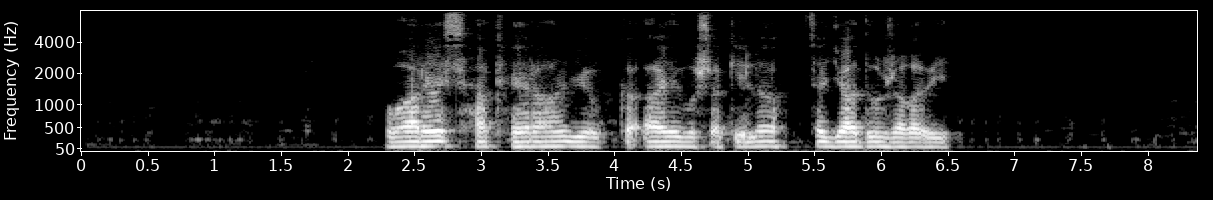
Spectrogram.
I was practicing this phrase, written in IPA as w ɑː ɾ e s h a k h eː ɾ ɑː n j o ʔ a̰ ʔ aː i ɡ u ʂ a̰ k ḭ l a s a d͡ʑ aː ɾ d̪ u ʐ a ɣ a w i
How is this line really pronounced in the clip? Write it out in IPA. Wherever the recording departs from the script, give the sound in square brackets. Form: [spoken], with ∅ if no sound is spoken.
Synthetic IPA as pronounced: w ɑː ɾ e s h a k h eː ɾ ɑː n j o [k] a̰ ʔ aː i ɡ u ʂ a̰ k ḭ l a [t͡s] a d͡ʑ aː [∅] d̪ u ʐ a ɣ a w i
